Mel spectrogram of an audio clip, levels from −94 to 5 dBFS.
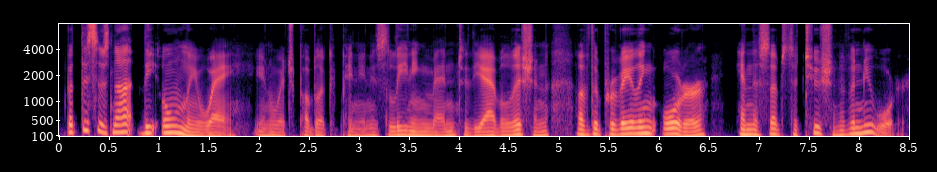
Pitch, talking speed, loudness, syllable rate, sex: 120 Hz, 195 wpm, -20 LUFS, 5.6 syllables/s, male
